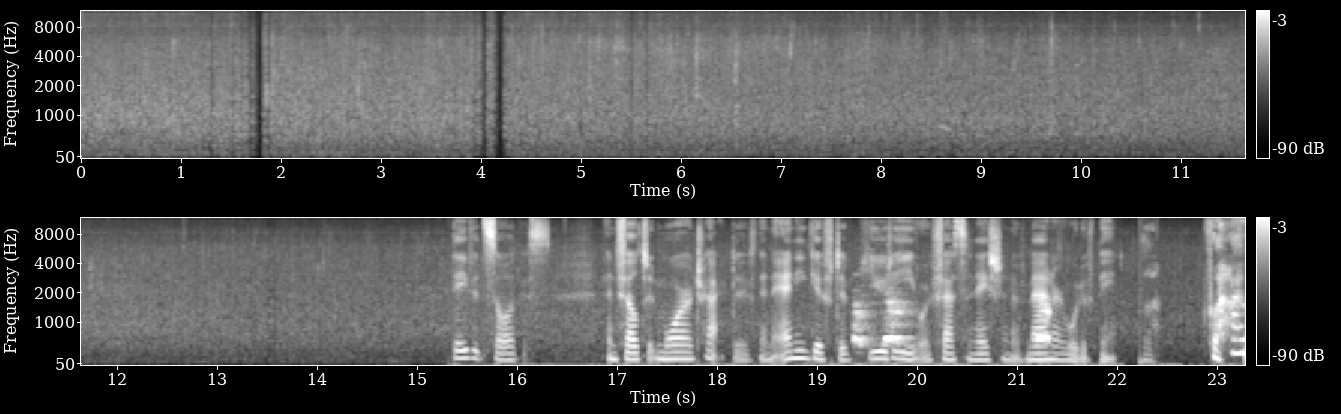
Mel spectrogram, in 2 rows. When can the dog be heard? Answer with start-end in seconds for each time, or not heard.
19.4-21.4.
